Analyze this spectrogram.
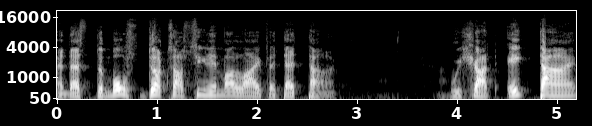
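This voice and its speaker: In a Louisiana accent, a man with a high pitch speaks at a fairly slow pace in an animated tone with ordinary pitch variation, recorded very cleanly against a silent background with a dry, close sound and no echo. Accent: Louisiana Southern. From Louisiana, Avoyelles Parish. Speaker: former market hunter. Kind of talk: podcast interview answer. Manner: animated storytelling.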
